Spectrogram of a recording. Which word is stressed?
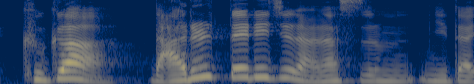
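나를. The second word carries the stress. A different person was hit. "이 표현은 그가 나는 안 때리고 다른 사람을 때렸다는 뜻이에요"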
